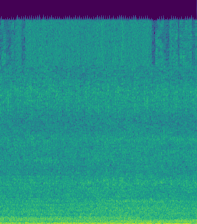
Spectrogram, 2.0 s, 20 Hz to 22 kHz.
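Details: 2000 Honda Civic VTi, warm engine idling too high: a fast, steady drone that never settles to a slow idle; the owner reports idle drops with A/C and lights on; IACV and ECU being checked.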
